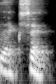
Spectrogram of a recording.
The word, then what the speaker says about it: Excel: into the deeper Concepts let's understand what is Excel yeah now Excel is pronounced at X cell so e KS and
